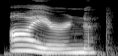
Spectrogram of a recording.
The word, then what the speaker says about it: iron: Iron залізо будь ласка Зверніть увагу на вимову багато хто вимовляє це слово як Iron але це неправильно британський варіант ir американський Iron Iron Wood деревина Ass скло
